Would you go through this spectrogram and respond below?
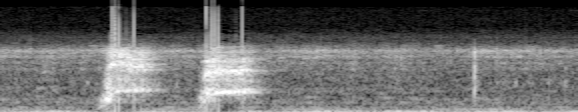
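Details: Dachshund puppies, five weeks old, playing indoors beside a warm wood stove after a nap; two loud high-pitched yapping barks about half a second apart, then a faint squeak, over a constant hum.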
